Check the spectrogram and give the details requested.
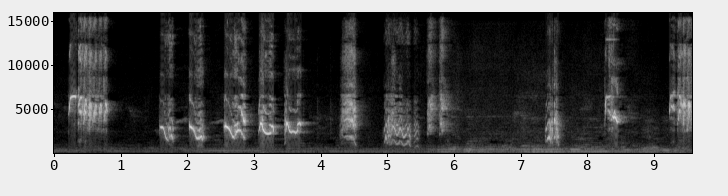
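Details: Oriental magpie-robin (kacer) with loud whistled and warbled song phrases in quick succession, then sparser high notes, with a soft humming background rising partway through.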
